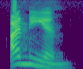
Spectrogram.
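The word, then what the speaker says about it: onion: वैसे उसका correct pronunciation होता है अनियन।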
